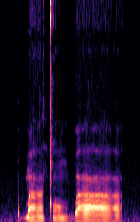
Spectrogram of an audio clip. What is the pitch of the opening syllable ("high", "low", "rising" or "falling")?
falling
